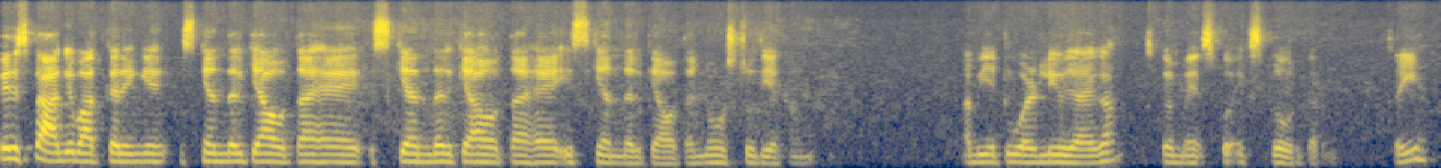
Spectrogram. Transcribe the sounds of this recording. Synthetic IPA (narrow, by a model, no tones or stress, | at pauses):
pɪɾɪspeaːɡebaːt̪kɐɾẽːŋɡeːɪskeɐ̃nd̪əɾkjaːɦoːt̪aɦɛɪskeɐ̃nd̪əɾkjaːɦoːt̪aɦɛɪskeɐ̃nd̪əɾkjaːɦoːt̪aɦɛnoːʈsʈuːɖijakɐ̃m | ɐbʱijeʈuːəɾɖliɦoːd͡ʒaːeːɡaːɪspemɛ̃ɪskoʔeksploːɾkɐɾũːɡa | sɐɦieː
